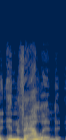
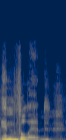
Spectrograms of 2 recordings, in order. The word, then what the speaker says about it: invalid: it's not an invalid. It's an invalid.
